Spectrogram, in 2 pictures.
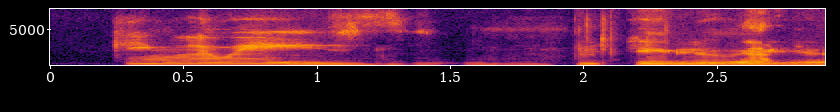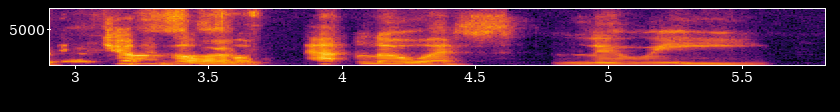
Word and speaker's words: Louis: Louise King Lou Louis Louie the S is silent Louie yes like cela's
